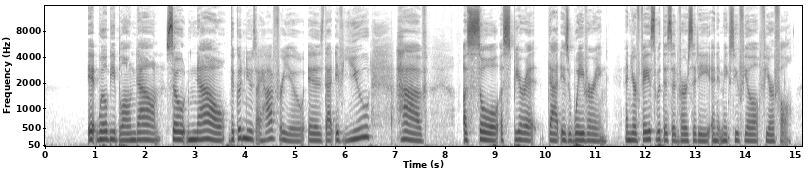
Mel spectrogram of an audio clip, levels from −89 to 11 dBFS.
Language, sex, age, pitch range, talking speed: English, female, 30-49, 165-195 Hz, 150 wpm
